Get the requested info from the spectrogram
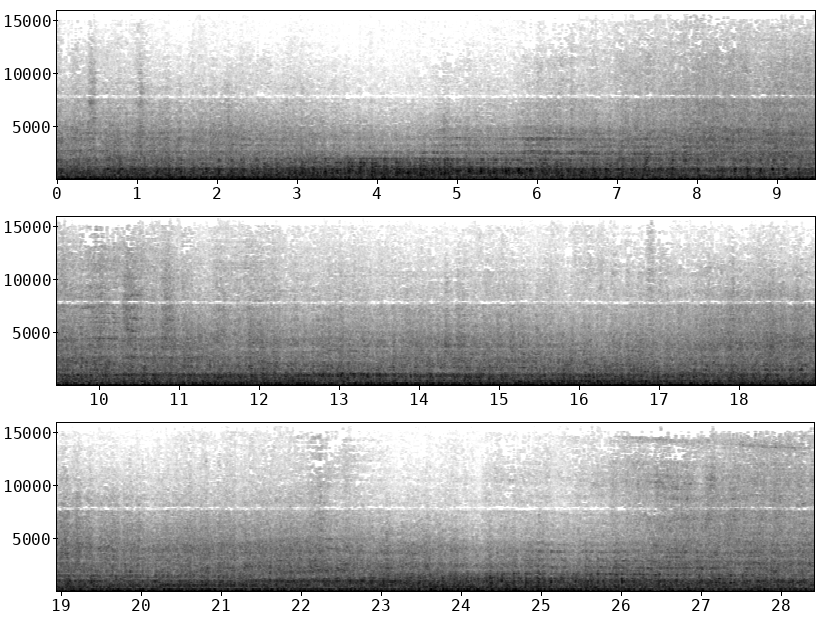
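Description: Cars of a BNSF mixed freight train (covered hoppers, tank cars, boxcars) rolling steadily past on a curve, steel wheels running on the rails in a loud, even noise.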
